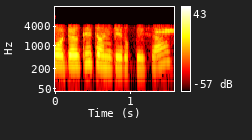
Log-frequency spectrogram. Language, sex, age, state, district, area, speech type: Telugu, female, 18-30, Telangana, Nizamabad, urban, conversation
